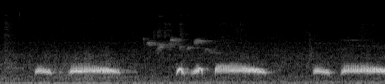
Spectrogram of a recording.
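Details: Spotted dove giving a training coo for a young captive bird: short clipped notes running into long, steady, hollow coos, three phrases in quick succession, with a brief higher chirp from another bird.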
